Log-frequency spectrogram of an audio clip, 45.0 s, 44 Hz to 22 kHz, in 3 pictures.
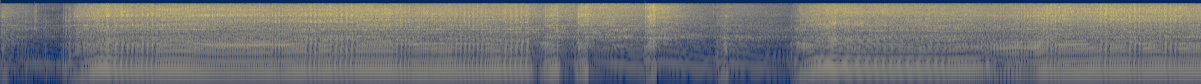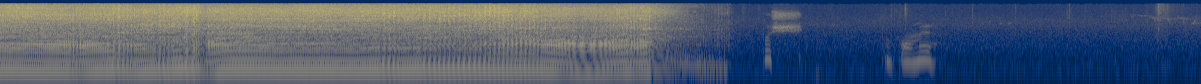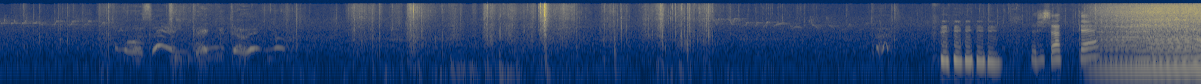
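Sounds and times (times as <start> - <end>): chainsaw cutting wood: 0.0 - 24.2, 43.4 - 45.0.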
